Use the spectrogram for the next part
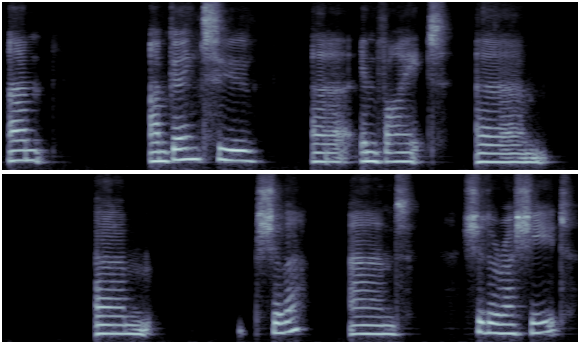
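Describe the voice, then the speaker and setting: A woman hosting a book launch, handing over to speakers in a halting, measured, unscripted way. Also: sits low, creaky, mellow. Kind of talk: unscripted event introduction.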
